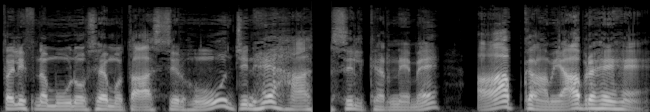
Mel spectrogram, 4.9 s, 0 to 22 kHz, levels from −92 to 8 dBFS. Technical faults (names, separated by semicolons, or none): rebuffering stall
